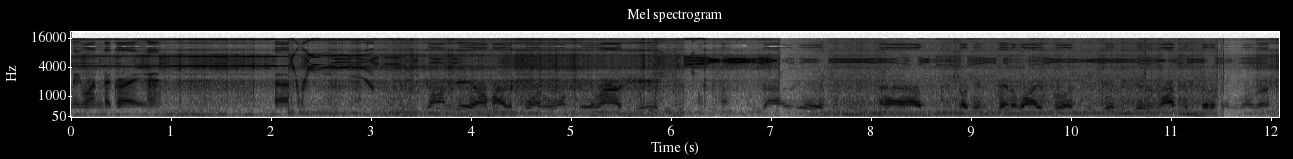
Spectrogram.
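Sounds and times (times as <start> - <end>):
distant voice over radio: 0.0 - 1.0, 3.4 - 12.0
radio hiss and band noise: 0.0 - 12.0.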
